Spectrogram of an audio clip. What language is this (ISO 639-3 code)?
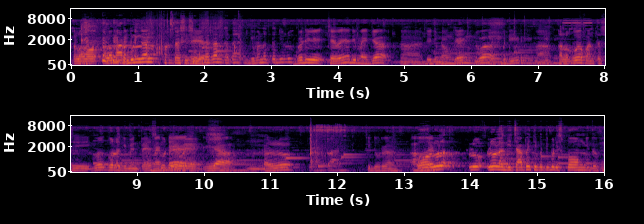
ind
